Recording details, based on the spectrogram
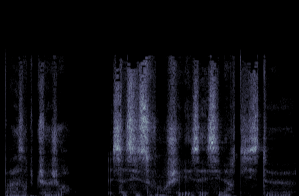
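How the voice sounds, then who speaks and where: A man's voice: fast talker, a bit bright. A man giving whispered ASMR reaction commentary as a content creator and streamer, rambling with slangy, joking asides, close to a sensitive microphone.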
